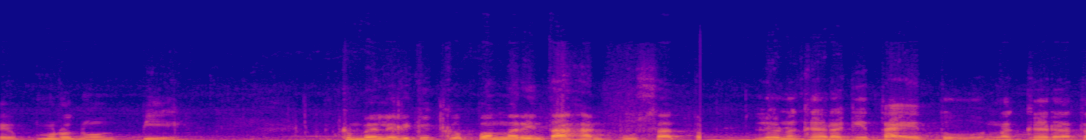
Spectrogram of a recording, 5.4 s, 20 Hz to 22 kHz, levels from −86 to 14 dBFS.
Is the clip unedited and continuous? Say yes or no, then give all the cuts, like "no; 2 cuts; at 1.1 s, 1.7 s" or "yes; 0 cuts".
no; 1 cut; at 3.4 s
